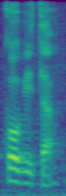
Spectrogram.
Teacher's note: ককে আমরা উচ্চারণ করি ওর মতো অধ্বনিকে ও ধ্বনির মত তাহলে হবে ক বি এবং তা আমরা কিন্তু কখনো কবিতা বলি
